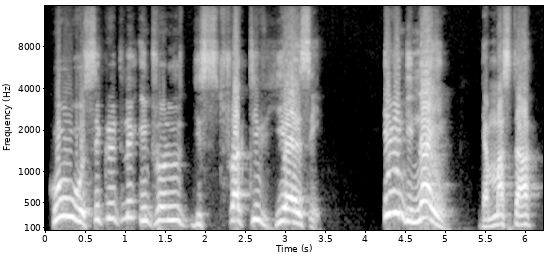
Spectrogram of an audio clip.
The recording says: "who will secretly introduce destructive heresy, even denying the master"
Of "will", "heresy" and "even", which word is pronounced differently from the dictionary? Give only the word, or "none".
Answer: heresy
